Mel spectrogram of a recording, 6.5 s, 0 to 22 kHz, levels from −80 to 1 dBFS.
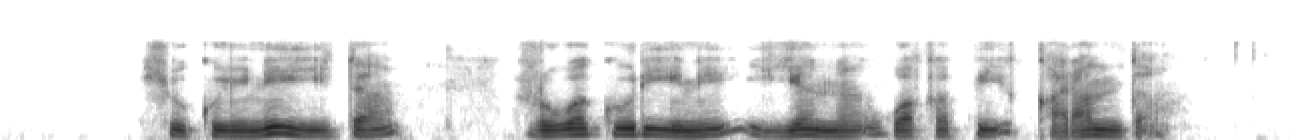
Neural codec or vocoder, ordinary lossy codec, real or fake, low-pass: codec, 16 kHz, 4.8 kbps, FACodec; Opus, 16 kbps; fake; 7.2 kHz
